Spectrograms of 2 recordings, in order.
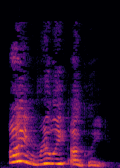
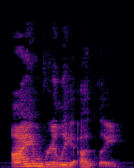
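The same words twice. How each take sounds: First: It is said in a funny put-on voice. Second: It is said in a normal voice.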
